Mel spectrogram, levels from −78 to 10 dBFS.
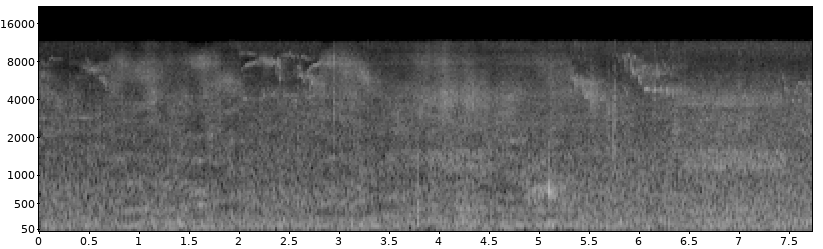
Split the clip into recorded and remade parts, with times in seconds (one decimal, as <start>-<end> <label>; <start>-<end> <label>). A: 0.0-0.7 recorded; 0.7-2.0 remade; 2.0-2.8 recorded; 2.8-5.3 remade; 5.3-7.7 recorded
